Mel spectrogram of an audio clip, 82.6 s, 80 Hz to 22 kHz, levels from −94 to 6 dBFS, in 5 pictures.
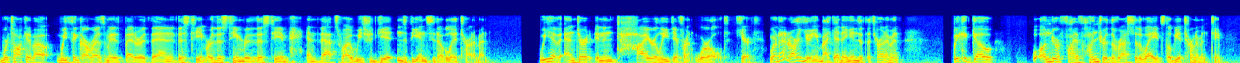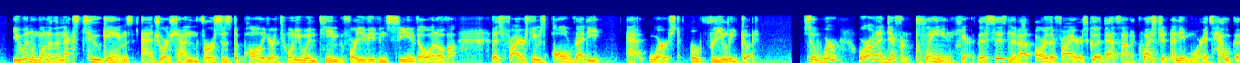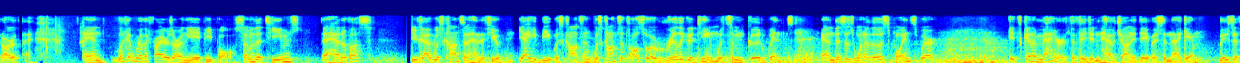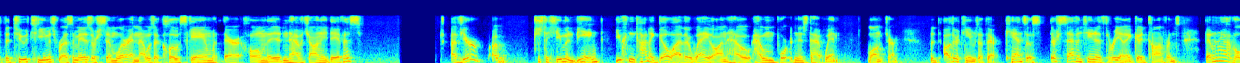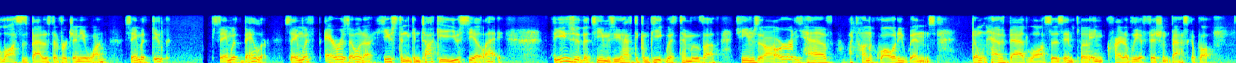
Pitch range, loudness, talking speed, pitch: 105-140 Hz, -20 LUFS, 210 wpm, 125 Hz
